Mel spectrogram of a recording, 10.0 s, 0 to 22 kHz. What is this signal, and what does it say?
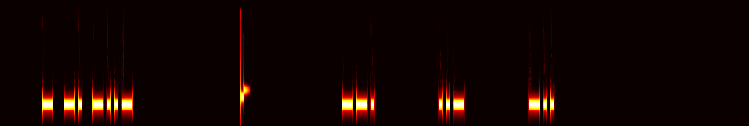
Morse code, heard as a keyed tone, about 25 wpm, spaced as for 13 wpm, 690 Hz. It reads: TNX GUD
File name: Top 20 QSO Elements - 6x Character Spacing - 25wpm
